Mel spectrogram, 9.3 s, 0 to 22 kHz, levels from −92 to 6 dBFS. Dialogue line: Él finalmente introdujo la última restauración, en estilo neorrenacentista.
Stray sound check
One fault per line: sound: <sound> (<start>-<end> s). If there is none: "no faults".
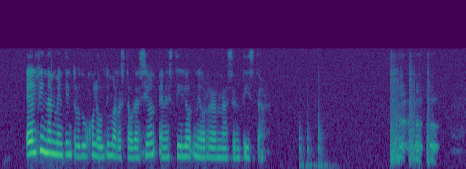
sound: thud (6.0-6.8 s)
sound: cough (7.8-8.8 s)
